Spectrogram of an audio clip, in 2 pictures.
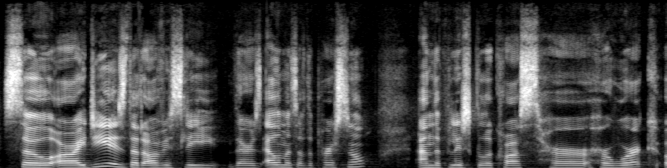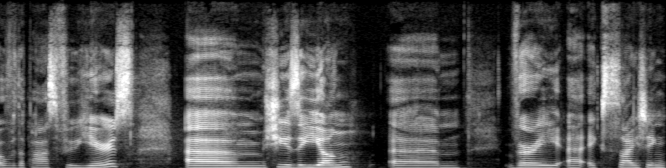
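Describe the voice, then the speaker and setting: Facing a live audience at an indoor venue, a woman moderates an art talk in a semi-formal style. She speaks at medium pitch with a level, clear and resonant tone, at a moderate pace, and her sentences run long, twisting and hesitant.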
